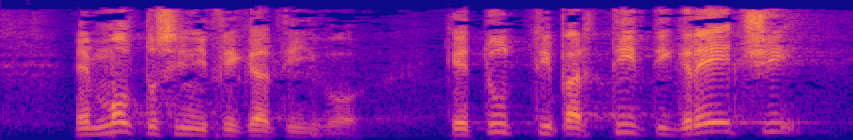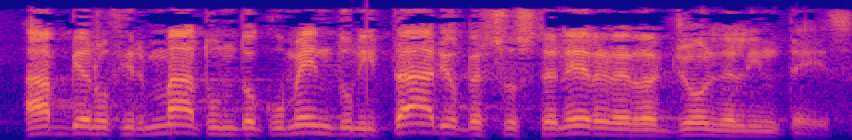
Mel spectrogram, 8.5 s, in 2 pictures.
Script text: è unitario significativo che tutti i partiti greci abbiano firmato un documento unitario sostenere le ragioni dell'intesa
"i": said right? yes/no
yes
